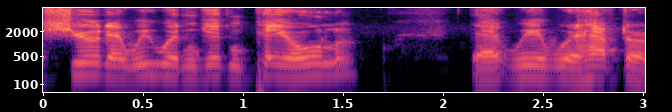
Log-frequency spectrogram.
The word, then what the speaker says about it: payola: But one of those, we could not accept that money under the table because it was called PAYOLL, simply pronounced payola.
